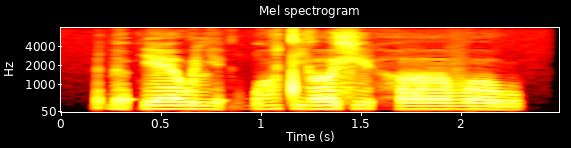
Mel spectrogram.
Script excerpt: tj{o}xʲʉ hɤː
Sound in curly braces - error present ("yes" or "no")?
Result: yes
